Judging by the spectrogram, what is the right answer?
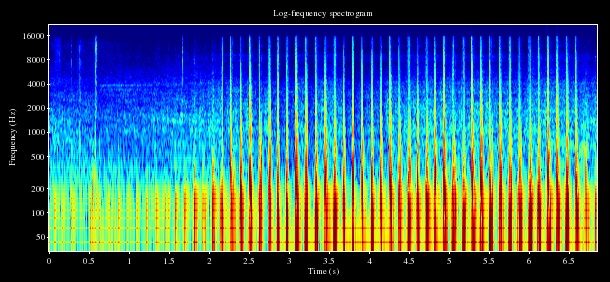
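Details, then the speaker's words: Honda Win 100 (Indonesian) single-cylinder motorcycle with a fully rebuilt engine, original head and original carburetor, at idle. Deep, even exhaust thumps at about three per second with a quiet background; described as very smooth, a normal healthy idle. "xe này cái cục máy cực kỳ ấm luôn máy rất là êm nha Nguyên 100 mà cái độ êm nó như vậy là quá chuẩn rồi"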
